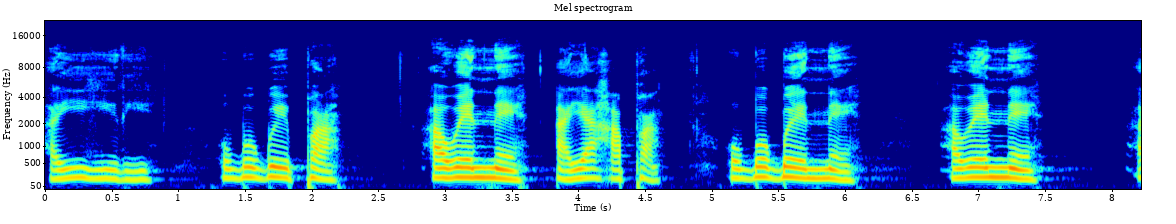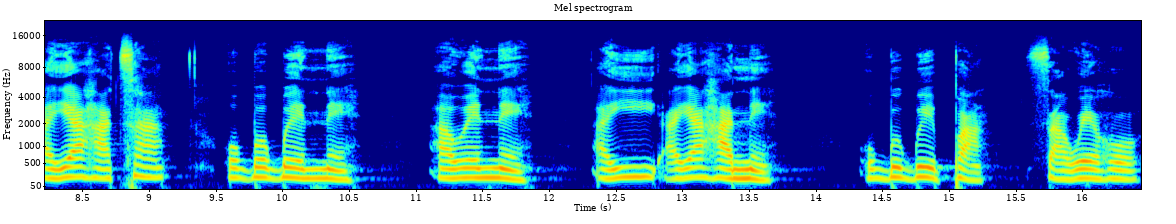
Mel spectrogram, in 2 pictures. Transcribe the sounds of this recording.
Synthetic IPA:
a˨ji˦ɦi˧ɾi˨ | o˦ɡ͡bo˦ɡ͡be˦˨pa˨ | a˨wɛ˦nɛ˨ | a˨ja˦ha˧pa˨ | o˦ɡ͡bo˦ɡ͡bɛ˦nɛ˨ | a˨wɛ˦nɛ˨ | a˨ja˦ɦa˨ta˦ | o˦ɡ͡bo˦ɡ͡bɛ˦˨nɛ˨ | a˨wɛ˦nɛ˨ | a˨ji˦a˨ja˦ɦa˧nɛ˨ | o˦ɡ͡bo˦ɡ͡be˦˨pa˨ | sa˨wɛ˦ɦɔ˦˧

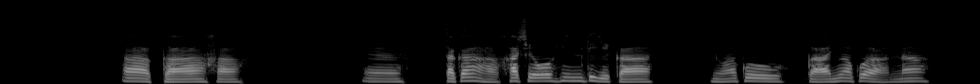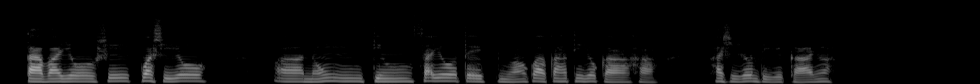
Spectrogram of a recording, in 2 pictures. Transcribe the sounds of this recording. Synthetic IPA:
a˧kaː˨ha˧ | t̪a˧ka˦ha˧ha˨ha˦ʂi˧jo˦ɦĩ˦nd̪i˦ji˧kaː˨˧ | ɲũ˨ã˦ku˦ | kaː˨˧ɲũ˦ã˧ku˦a˧nã˦ | t̪a˧βa˧jo˧ʂi˦kʷa˦ʂi˧jo˦ | a˧nũ˨˦˧t̪ĩ˧ũ˧sa˦˧jo˦t̪e˧ɲũ˨ã˧˦ku˦a˧ka˦ha˧t̪ĩ˦˧ũ˧jo˦ka˨ha˨ | ha˦ʂi˧jo˦nd̪i˧ji˧kaː˨˧ɲũ˦ã˧

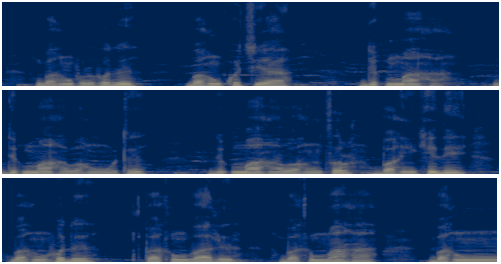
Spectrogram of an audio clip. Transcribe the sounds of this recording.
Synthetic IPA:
ba˨ɦɨ˨npu˨ɾɦu˦ɗɨ˦ | ba˨ɦɨ˨nko˦t͡ʃi˦ja˦ | di˦bma˨ɦa˨ | di˦bma˨ɦa˨ba˨ɦɨ˨nwu˨tɨ˦ | di˦bma˨ɦa˨ba˨ɦɨ˨nt͡sə˦ɾba˨ɦɨ˨nkʲi˦di˦ | ba˨ɦɨ˨nɦu˦ɗɨ˦ | b̥a˨hɨ˨nva˨ɬɨ˨ | ba˨hɨ˨nma˦ɦa˦ | ba˨ɦɨ˨n

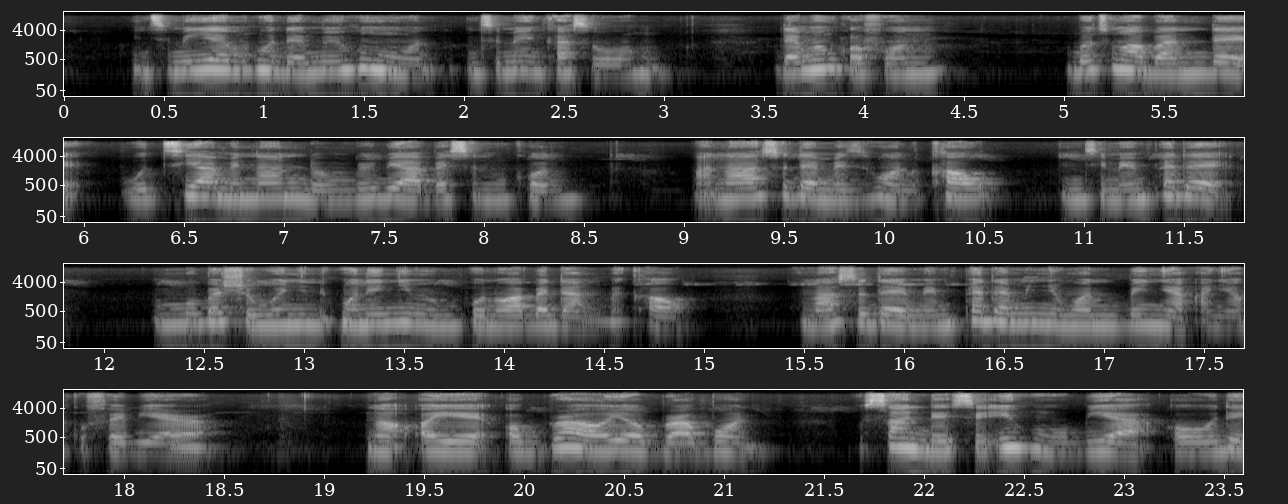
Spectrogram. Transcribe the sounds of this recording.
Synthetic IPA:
n̩˨tʰi˨mɪ̃˦jɛ˦mʊ̃˨˦ɦʊ̃˦dɛ˨mɪ̃˦ɦũ˦hɔ̃˨nn̩˨tʰi˨mɪ̃˦ŋ̩˨kʰa˦sɪ˨wɔ̃˦ɦʊ̃˦ | dɛ˨mɪ̃˦ŋ̩˦kʰɔ˨fʊ̃˦ñ̩˦ | bo˦tʰũ˦ma˨bã˨n˦dɛ˦ | wɔ˨tʰi˦a˨mɪ̃˨nã˦n̩˦dʊ˨m̩˨bɪ˦ɾi˦bi˦a˨bɛ˦sɪ˦ŋ̩˦kʰɔ˦n | ã̰˨nãː˦sʊ˦dɛ˨mɪ̃˨d͡zɪ˦hɔ̃˨n˨kʰa˦w | n̩˨tʰi˨mɪ̃˨m̩˦pʰɛ˦dɛ˦ | m̩˦mʊ̃˦bɛ˦ɕᶣɛ˨wɔ˦hɔ̃˨nɛ˦ɲĩ˦mɪ̃˨m̩˦pʰʊ˦nʊ̃˦a˦˨bɛ˦dã˨n˨mɪ̃˨kʰa˦w | a˨nãː˨˦sʊ˦dɛ˦mɪ̃˨m̩˦pʰɛ˦dɛ˦mɪ̃˦ɲĩ˨wɔ̃˦n˦bɛ˦ɲã˨ʔa̰˨ɲã˨kʰʊ˨fa˨bi˦a˨ɾa̰˦ | nã˨ʔɔ˨jɛ˨ɔ˨bɾa˦˨ɔ˦jɛ˦˨ɔ˨bɾa˨bɔ̃˦˨n | ɔ˨sã˦n˨de˨˦sɛ̰˨ʔɪ˦ɦũ˨bi˦a˨ɔ˨wɔ˦dɛ˦˨

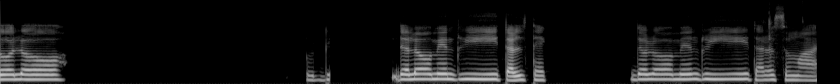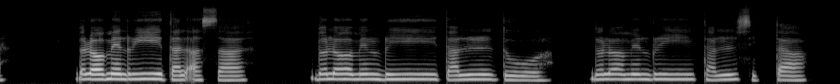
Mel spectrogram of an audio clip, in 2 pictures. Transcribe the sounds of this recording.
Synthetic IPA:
do˦lo˦˨ | do˦lo˦me˦nɾi˦ta˨lte˨k̚ | do˦lo˦me˦nɾi˦ta˨lsu˨ma˨ɾ | do˦lo˦me˦nɾi˦ta˨la̰˨sa˦s | do˦lo˦me˦nɾi˦ta˨lto˨ɾ | do˦lo˦me˦nɾi˦ta˨lsi˨tːa˦

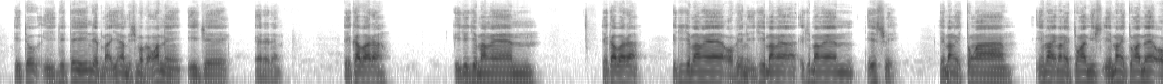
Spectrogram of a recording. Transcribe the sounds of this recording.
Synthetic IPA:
e˨to˦e˨d͡ʒi˦te˦je˦i˦ne˨pma˨e˨je˦na˨mi˨s̬i˦mo˨ve˨˦a˦me˨i˦d͡ʒe˦ | e˨ɾe˨ɾḛ˨m | e˨ka˦βa˦ɾa˦ | e˨d͡ʒe˦d͡ʒe˦ma˦ŋe˦ | e˨ka˦ba˦ɾa˦ | e˨d͡ʒe˦d͡ʒe˦ma˦ŋe˦o˨vi˦ne˨i˦a˦e˨d͡ʒi˦ma˦ŋe˦ | e˦sḛ˨ | e˨ma˦ŋe˨tu˦ŋa˦ | a˦e˨ma˦ŋe˨tu˦a˦mi˦e˨ma˦ŋe˨tu˦ŋa˦me˦o˨

